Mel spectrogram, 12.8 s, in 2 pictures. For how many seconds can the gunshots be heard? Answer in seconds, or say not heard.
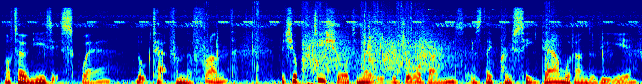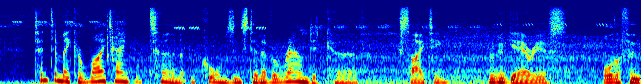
4 s.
